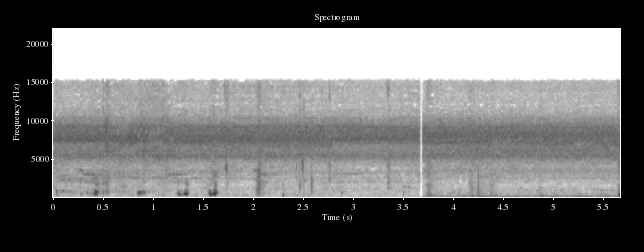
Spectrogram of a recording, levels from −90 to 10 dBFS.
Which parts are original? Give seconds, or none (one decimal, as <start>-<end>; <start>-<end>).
0.0-0.5; 1.2-5.7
